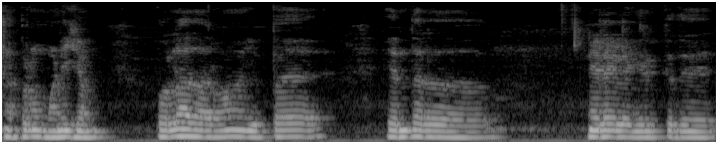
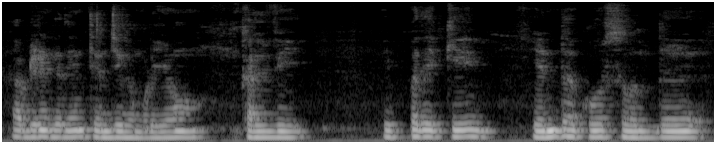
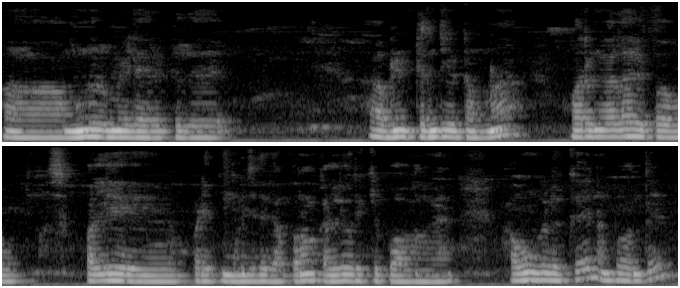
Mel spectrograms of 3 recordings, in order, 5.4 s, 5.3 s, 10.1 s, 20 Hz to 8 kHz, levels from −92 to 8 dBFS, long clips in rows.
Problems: none marked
